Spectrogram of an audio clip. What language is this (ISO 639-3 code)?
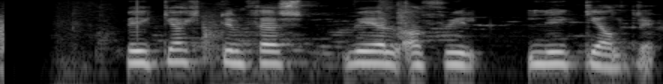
isl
